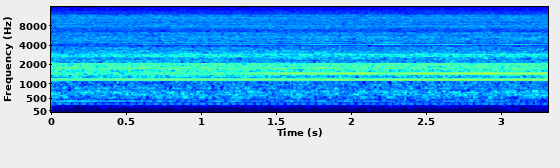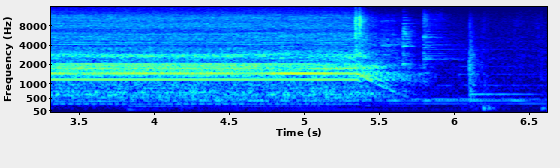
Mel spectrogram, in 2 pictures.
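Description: A heat tool blows steadily for about five seconds to heat-set a crease, then switches off and its whine winds down, with no talking.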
